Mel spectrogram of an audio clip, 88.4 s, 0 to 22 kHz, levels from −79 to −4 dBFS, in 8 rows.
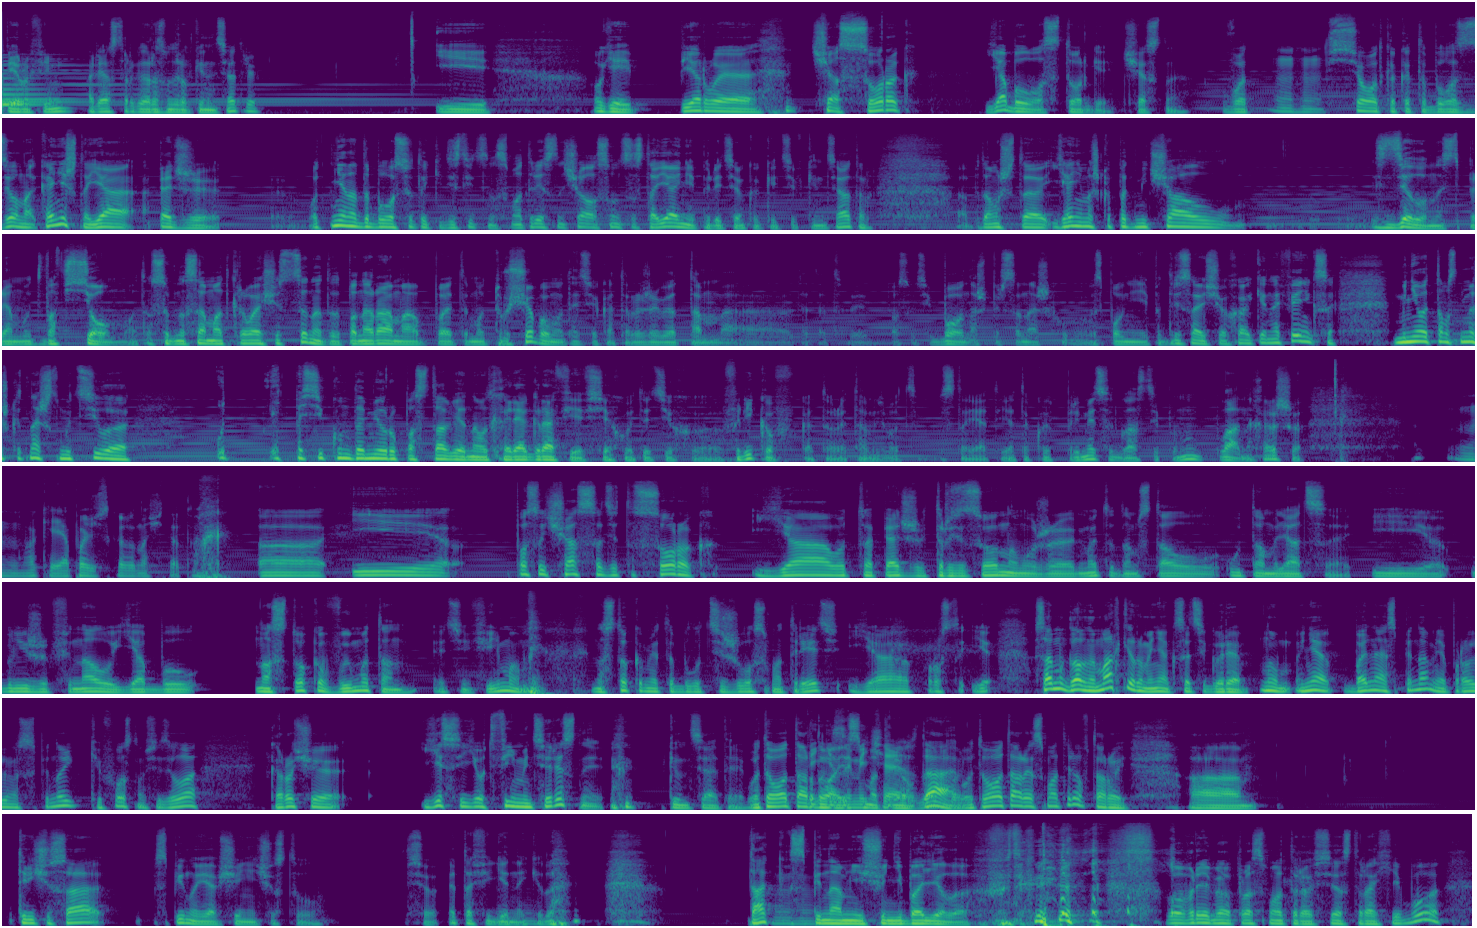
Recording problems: background music; faint; throughout; 20 dB below the speech

